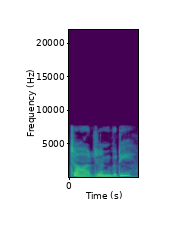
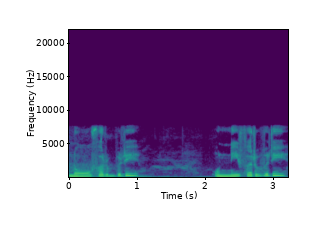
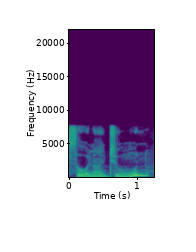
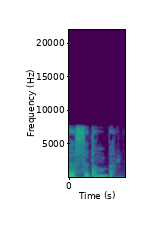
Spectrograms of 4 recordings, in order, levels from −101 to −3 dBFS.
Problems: low volume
